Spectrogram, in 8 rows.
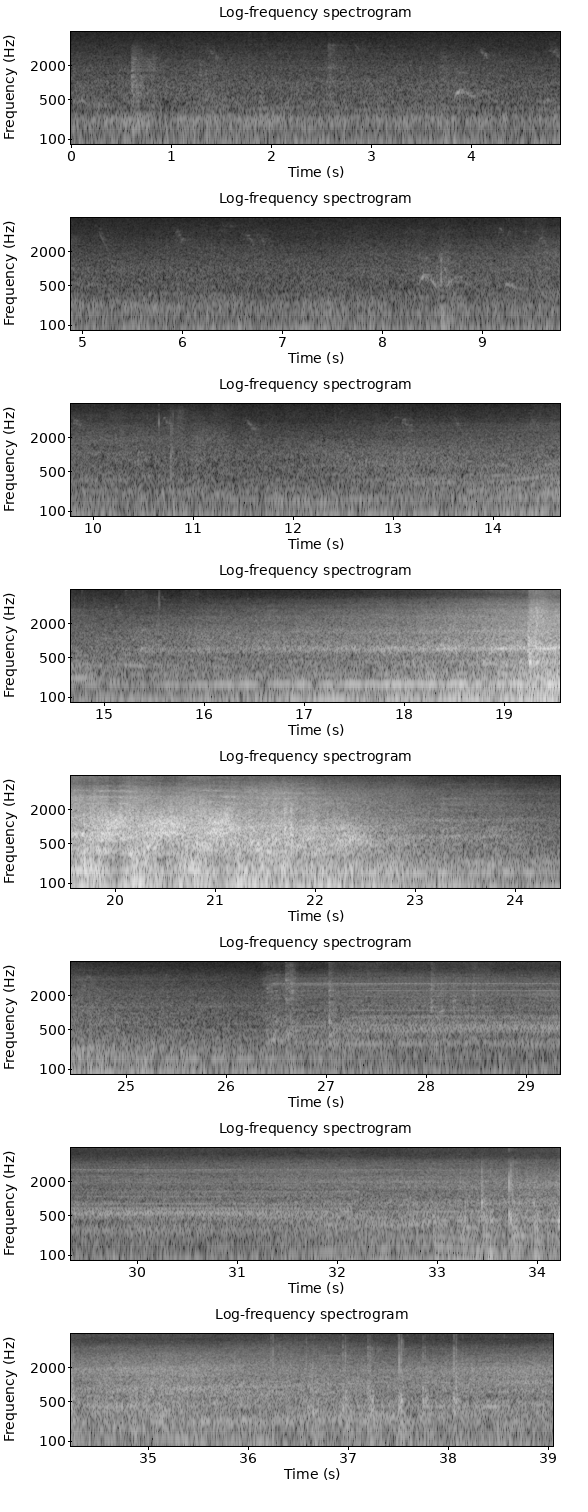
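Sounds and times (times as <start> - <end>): diesel railcar passing: 0.0 - 39.0
car driving across: 13.6 - 24.4, 26.4 - 39.0
steady humming: 26.4 - 39.0.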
